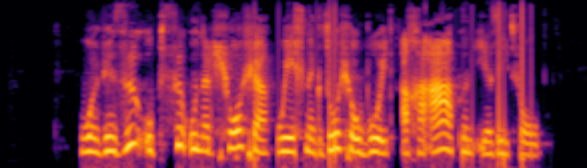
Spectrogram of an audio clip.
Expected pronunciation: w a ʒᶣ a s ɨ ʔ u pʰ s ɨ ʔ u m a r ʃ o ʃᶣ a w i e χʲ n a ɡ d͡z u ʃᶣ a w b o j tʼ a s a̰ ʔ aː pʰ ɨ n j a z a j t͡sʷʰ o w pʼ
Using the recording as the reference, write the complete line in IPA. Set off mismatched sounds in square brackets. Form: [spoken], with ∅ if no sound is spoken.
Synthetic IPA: w a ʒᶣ a [z] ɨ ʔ u pʰ s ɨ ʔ u [n] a r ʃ o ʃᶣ a w i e χʲ n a ɡ d͡z [o] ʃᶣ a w b o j tʼ a [χ] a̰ ʔ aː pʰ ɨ n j a z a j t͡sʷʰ o w pʼ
